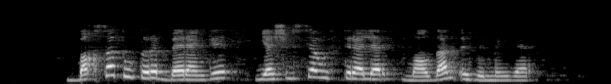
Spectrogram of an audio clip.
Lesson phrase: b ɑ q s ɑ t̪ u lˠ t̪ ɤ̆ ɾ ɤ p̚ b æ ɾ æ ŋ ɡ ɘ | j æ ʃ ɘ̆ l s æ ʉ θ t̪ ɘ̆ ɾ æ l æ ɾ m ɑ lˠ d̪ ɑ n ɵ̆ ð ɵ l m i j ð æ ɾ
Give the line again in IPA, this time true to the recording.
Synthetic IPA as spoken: b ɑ q s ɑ t̪ u lˠ t̪ ɤ̆ ɾ ɤ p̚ b æ ɾ æ ŋ ɡ ɘ | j æ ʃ ɘ̆ l s æ ʉ θ t̪ ɘ̆ ɾ æ l æ ɾ m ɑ lˠ d̪ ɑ n ɵ̆ ð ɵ l m æ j ð æ ɾ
